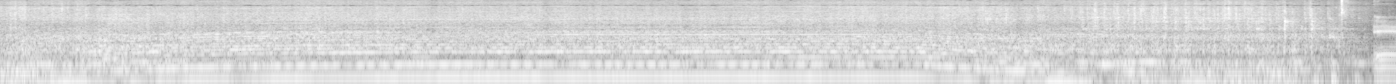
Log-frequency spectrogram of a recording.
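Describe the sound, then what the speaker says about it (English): A dual action sander clamped in a vise runs with a loud, steady motor whine, then winds down in pitch and stops near the end, with no speech over it. "I got the sander mounted in the vise"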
